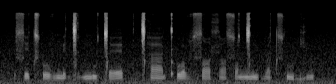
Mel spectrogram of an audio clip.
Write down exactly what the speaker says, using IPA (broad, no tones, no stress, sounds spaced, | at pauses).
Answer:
s e t͡sʼ o v ŋ ɛ ɡ͡ǀ ɛ ŋ u ǀ ɛ | ǀʰ a kʼ o v sˤ e x a sˤ u ŋ͡ǀ ɯ b a t͡sʰ u bʲ ɯ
